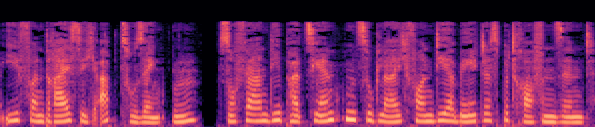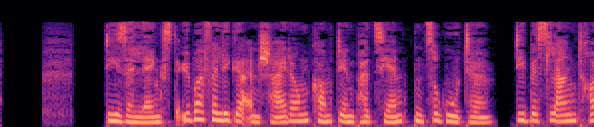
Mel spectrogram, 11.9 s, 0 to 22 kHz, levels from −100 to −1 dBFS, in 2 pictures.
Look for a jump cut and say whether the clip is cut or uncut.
uncut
